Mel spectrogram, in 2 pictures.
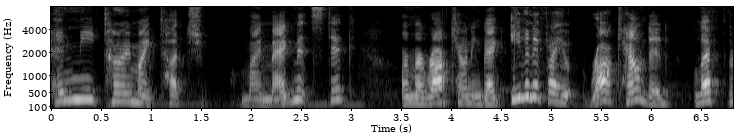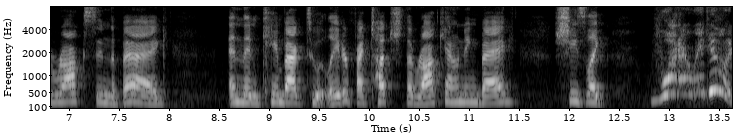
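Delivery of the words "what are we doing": put-on dog screaming sounds, higher. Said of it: "She just starts screaming".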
